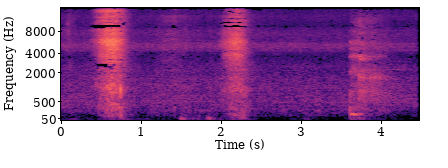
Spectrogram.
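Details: Very snotty morning: three short induced sneezes with sniffing between them in a quiet room.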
